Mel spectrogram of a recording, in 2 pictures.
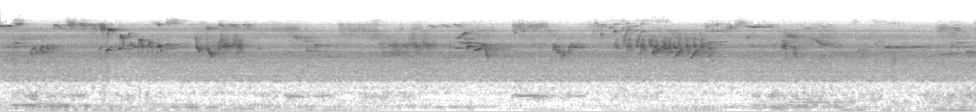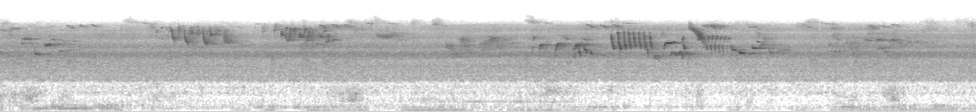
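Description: Birds chirping and trilling in many short calls over a steady background hiss.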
